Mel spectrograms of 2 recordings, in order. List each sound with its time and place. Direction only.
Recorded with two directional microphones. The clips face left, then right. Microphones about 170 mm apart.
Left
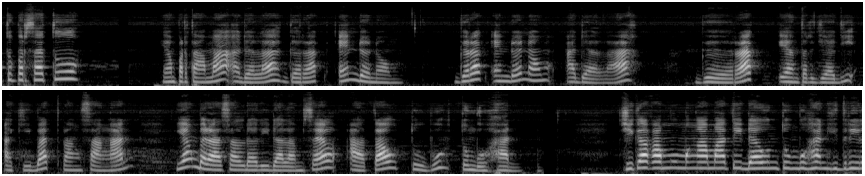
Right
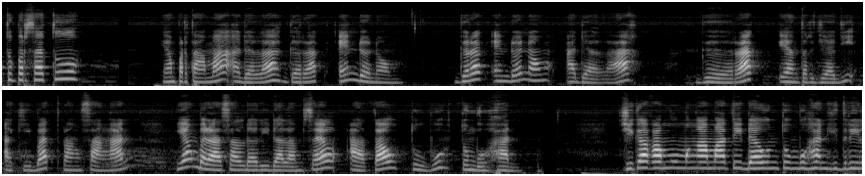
0.0 s a woman's voice: 35° left (ahead or behind)
14.5 s a sound: 40° left (ahead or behind)
15.2 s a woman's voice: 20° left (ahead or behind)
15.5 s a woman's voice: 35° left (ahead or behind)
